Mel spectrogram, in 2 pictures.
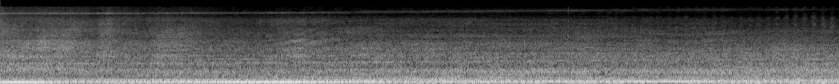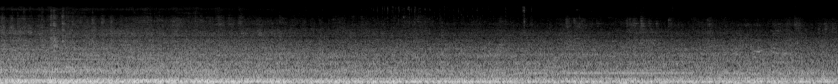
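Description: A train's diesel engine rumbles steadily nearby.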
